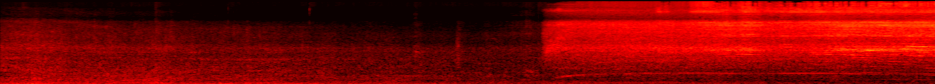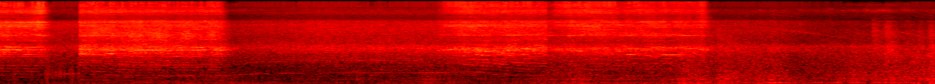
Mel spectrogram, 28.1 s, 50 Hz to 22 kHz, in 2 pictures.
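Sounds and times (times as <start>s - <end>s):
power tool grinding: 8.1s - 26.2s.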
